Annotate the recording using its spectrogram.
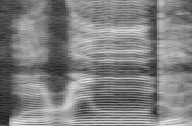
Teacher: nun sukun bertemu dal sama ikfa hakiki, samarkan bunyi nun sukun dan mendengung selama 3 harokat. Wa inda rasulih.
